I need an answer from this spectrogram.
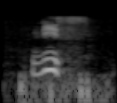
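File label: "вис", Komi, female; audio dict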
